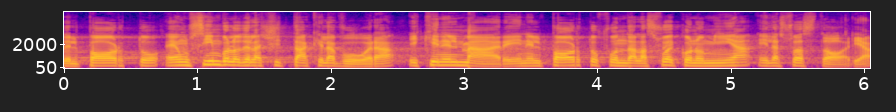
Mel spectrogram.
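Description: This man's voice sits fairly high in pitch and shows ordinary pitch variation. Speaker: member of parliament. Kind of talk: parliamentary oratory, solemn speech; parliamentary speech. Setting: parliament chamber. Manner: solemn, formal. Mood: grave, solemn. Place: hall. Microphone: podium.

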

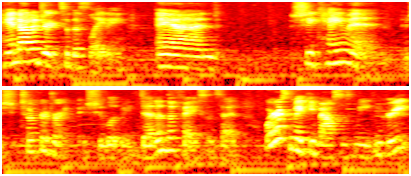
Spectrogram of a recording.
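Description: A woman talks at a fairly quick pace. The recording has audible room echo and light background noise. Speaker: theme park performer and dancer. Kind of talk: casual talk to camera. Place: home room. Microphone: camera far.

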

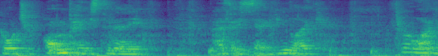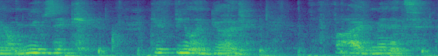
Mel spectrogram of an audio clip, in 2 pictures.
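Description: Through audible room echo and noticeable background noise, a man can be heard speaking. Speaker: fitness instructor. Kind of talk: workout coaching. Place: home room.

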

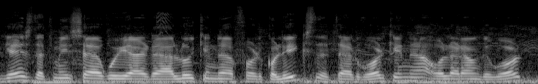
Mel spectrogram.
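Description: With noticeable background noise but a dry sound with no echo, a man speaks at a medium pitch and a fairly slow pace. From Greece. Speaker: professor and medical researcher; professor. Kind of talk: interview. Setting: outdoors. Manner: halting, many fillers. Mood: relaxed, explanatory. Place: beach. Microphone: phone near.

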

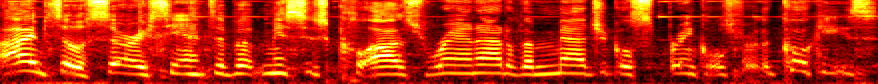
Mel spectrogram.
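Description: A put-on character voice at a high pitch speaks at a fairly quick pace over clear background noise. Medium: role play. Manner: hesitant, apologetic.

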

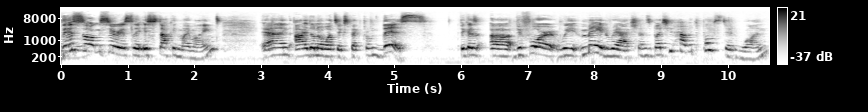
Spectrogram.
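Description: A loud woman's voice, fairly bright and fairly high, with lively intonation at a fairly slow pace amid audible room echo

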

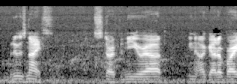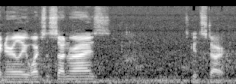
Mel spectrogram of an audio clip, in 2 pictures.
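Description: The recording has a dry sound with no echo, along with noticeable background noise. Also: man. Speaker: boat owner vlogger. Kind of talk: casual vlog chat. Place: boat.

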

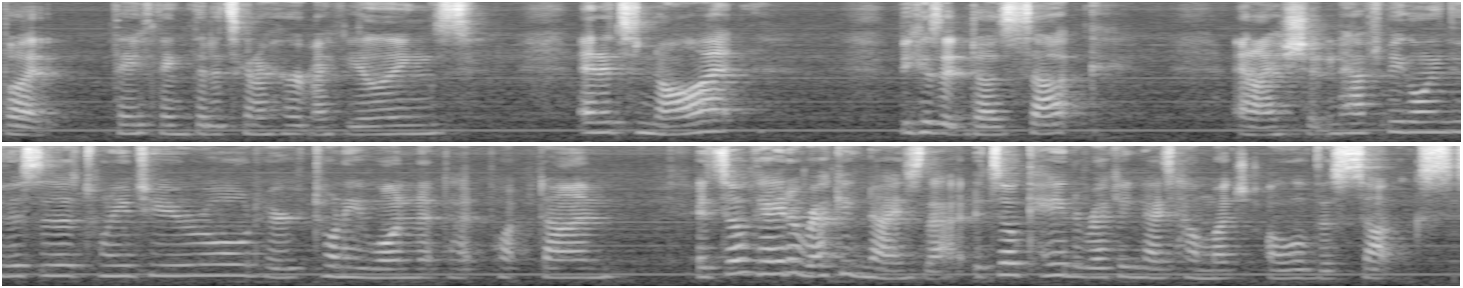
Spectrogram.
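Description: Noticeable background noise sits under a woman who talks at a moderate pace, her pitch varying in an ordinary way. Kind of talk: casual vlog chat. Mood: candid, reflective, matter-of-fact. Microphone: phone near.

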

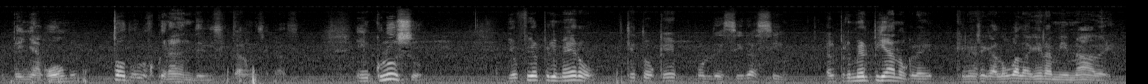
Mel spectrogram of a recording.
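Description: A man talks at a moderate pace, leaving long, frequent pauses. Noticeable background noise runs behind him. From Dominican Republic, Los Minas, Santo Domingo; Dominican Republic. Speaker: merengue musician and composer; guest. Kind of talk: interview. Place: studio. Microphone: studio mic.

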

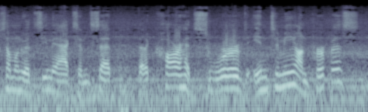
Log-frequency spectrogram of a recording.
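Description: Noticeable background noise sits under a man speaking at a fairly quick pace with a fairly high pitch. The sound is dry with no echo, and his pitch varies in an ordinary way. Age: 30s. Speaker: motorcycle vlogger. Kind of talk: casual storytelling monologue. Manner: hesitant, many fillers. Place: motorbike. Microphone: helmet.

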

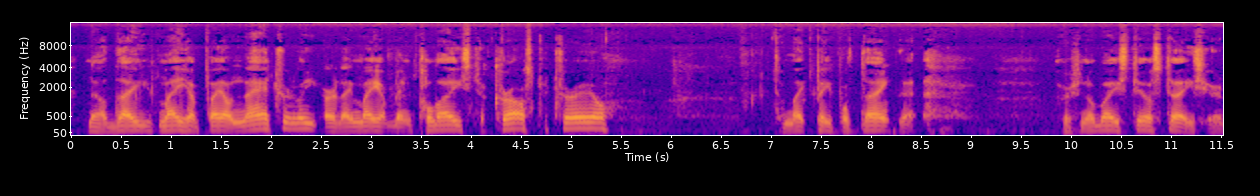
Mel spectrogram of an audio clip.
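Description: A dark, mellow tone with vocal fry comes at a fairly slow pace. Pitch varies an ordinary amount, and the sound is dry and close with no echo. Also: man.

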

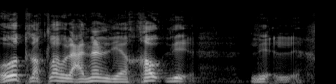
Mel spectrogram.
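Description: Against a quiet background, the voice has a bright, sharp tone. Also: man. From Egypt. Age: 80s+. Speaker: head of a lawyers' association. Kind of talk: public statement. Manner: formal; halting. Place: office. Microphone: studio mic.

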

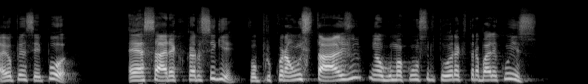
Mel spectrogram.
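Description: Very fast speech comes from a man with a high pitch and ordinary pitch variation. The recording is very clean, with a silent background. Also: dry, close sound with no echo. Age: 20s. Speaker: civil engineer and home builder. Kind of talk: casual chat.

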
